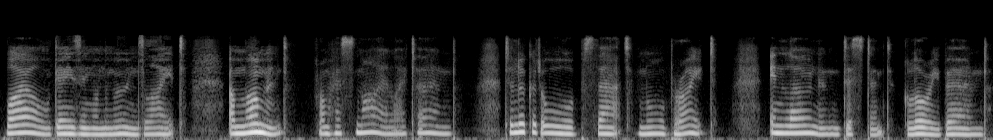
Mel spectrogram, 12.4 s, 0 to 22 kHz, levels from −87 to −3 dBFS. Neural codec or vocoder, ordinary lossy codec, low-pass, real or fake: autoencoder, 48 kHz, 32 numbers a frame, DAC-VAE, trained on Japanese speech; Opus, 16 kbps; 7.2 kHz; fake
